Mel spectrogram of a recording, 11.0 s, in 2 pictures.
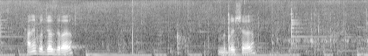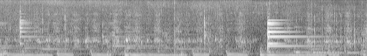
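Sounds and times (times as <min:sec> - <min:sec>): food sizzling in oil: 0:00.0 - 0:11.0
utensil clinking against pan: 0:04.3 - 0:04.8, 0:05.5 - 0:07.6, 0:09.5 - 0:11.0.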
